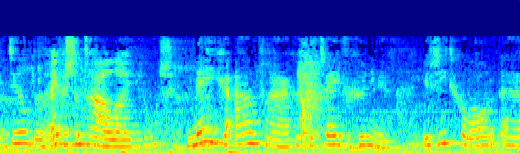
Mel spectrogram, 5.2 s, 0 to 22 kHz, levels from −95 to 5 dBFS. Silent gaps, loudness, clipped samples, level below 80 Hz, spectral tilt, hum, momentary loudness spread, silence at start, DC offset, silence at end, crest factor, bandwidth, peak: none; -24 LUFS; under 0.1%; -36 dBFS; -6.5 dB/octave; none; 8 LU; 0 s; under 0.1%; 0 s; 16 dB; 8.2 kHz; -8 dBFS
